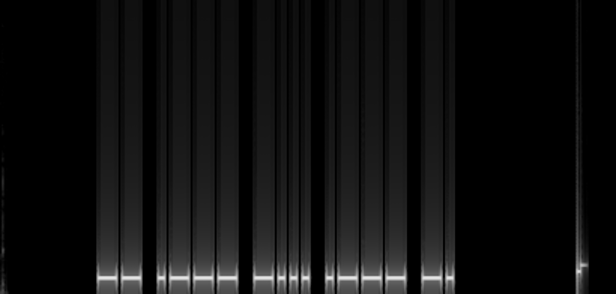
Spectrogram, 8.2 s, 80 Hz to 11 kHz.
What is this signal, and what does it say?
Morse code, heard as a keyed tone, about 15 wpm, 700 Hz. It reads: MJBJN
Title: Code Groups - 5 Letters - 15wpm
